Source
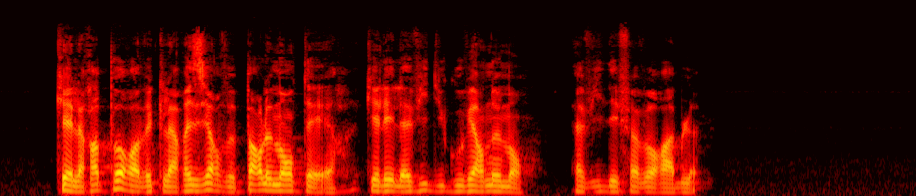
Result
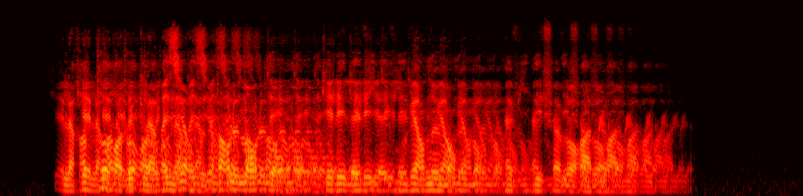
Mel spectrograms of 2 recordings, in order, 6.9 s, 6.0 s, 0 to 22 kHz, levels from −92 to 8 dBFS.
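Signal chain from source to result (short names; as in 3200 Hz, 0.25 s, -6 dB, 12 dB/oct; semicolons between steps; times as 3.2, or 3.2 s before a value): bouncing-ball echo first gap 0.23 s, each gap 0.75×, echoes 5; wide varispeed 1.14×; attack slew limiter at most 390 dB/s; gain -7 dB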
